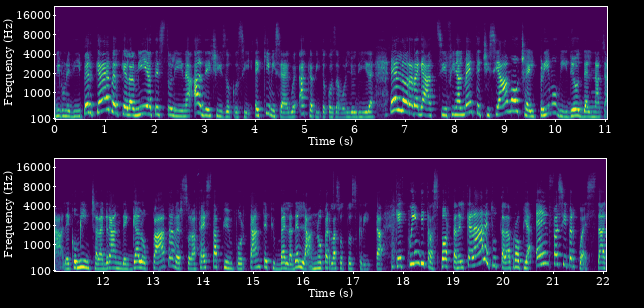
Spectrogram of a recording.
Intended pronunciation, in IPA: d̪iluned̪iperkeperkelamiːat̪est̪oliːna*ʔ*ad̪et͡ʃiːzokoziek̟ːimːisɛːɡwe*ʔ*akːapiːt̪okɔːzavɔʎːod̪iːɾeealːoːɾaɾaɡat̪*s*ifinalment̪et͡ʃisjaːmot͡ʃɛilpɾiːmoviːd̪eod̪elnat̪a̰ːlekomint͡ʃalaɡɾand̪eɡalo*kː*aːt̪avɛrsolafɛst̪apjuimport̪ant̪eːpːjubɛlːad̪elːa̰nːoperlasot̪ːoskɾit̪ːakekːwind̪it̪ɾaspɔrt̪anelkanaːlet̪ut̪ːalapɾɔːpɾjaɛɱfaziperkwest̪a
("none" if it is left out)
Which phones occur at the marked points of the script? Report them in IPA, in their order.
ʔ, ʔ, sː, pː

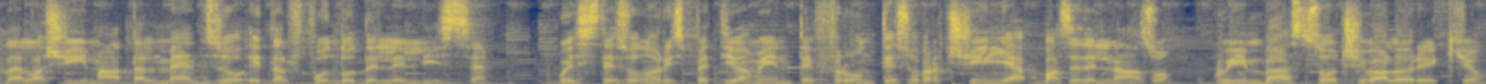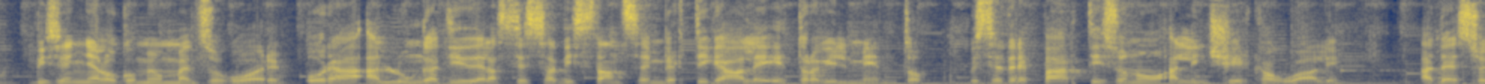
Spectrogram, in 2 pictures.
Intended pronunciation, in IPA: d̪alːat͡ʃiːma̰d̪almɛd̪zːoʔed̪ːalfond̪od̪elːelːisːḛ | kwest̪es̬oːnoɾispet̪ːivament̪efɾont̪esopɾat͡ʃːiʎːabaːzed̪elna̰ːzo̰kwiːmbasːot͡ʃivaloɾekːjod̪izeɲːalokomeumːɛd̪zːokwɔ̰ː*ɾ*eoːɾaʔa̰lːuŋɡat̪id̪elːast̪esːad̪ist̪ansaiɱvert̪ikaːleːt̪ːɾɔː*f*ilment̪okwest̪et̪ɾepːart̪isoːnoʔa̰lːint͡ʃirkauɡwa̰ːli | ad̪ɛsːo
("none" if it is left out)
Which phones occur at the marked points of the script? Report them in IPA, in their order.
ɾ, v

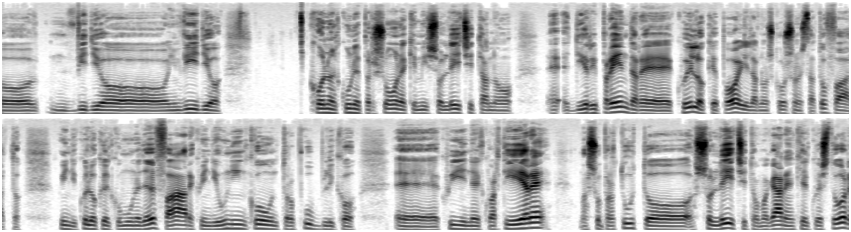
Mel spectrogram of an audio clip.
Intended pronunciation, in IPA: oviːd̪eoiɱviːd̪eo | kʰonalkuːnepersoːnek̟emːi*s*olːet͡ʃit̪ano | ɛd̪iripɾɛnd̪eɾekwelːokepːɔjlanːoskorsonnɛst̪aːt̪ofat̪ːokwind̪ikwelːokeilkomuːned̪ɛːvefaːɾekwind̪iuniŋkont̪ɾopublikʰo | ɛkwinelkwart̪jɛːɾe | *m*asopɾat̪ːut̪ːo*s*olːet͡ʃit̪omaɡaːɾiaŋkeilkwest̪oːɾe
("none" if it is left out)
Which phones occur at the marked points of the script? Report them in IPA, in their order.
s, m, s

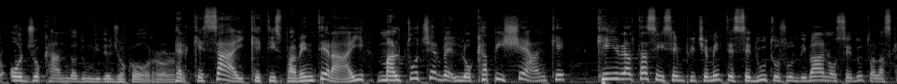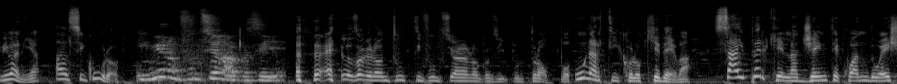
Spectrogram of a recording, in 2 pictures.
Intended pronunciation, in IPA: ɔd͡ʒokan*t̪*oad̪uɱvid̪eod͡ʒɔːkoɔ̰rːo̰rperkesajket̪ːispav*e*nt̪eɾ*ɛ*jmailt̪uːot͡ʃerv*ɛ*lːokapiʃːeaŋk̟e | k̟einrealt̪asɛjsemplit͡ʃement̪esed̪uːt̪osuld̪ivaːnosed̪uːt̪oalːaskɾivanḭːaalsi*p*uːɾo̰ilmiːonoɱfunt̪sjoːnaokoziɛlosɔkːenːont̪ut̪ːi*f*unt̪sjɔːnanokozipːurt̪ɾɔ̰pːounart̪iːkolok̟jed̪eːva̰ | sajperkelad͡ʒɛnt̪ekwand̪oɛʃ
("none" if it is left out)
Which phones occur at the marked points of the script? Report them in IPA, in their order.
d̪, e, a, ɛ, k, f

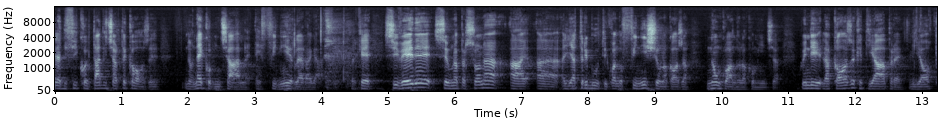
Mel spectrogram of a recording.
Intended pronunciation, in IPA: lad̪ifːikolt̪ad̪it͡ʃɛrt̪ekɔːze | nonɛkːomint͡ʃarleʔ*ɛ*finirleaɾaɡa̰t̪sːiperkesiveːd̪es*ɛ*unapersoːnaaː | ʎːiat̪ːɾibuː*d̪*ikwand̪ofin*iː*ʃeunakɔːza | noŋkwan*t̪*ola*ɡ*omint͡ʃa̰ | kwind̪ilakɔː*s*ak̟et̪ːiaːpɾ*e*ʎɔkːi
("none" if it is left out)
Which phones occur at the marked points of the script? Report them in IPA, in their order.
ɛ, e, t̪, i, d̪, k, z, e

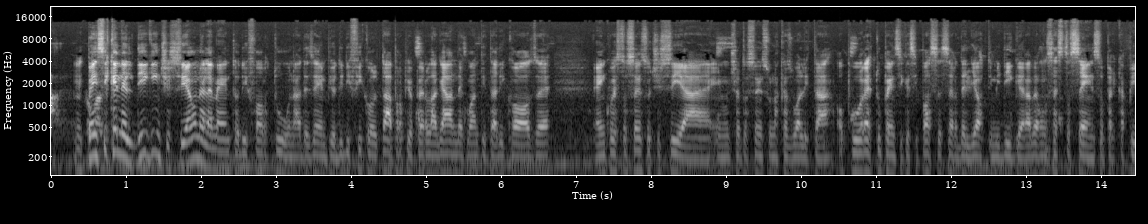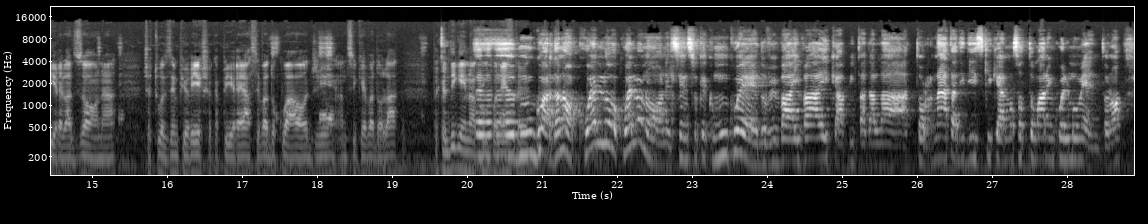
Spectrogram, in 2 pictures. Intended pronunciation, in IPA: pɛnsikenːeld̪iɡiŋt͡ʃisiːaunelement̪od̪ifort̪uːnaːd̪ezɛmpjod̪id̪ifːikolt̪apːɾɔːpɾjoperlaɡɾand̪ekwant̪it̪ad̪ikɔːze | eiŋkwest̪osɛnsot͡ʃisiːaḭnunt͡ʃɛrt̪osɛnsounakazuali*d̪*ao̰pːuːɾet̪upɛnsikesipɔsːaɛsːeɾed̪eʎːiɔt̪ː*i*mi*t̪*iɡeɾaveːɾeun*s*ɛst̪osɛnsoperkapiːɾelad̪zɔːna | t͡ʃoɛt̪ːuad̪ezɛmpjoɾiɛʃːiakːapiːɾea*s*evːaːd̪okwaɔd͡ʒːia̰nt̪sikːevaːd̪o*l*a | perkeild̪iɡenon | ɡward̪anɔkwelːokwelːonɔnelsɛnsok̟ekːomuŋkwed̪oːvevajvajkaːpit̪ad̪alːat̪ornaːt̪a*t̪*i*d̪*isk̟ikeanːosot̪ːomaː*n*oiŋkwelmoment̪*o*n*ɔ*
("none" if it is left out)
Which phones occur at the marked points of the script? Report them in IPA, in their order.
t̪, i, d̪, s, s, l, d̪, d̪, n, o, ɔ

